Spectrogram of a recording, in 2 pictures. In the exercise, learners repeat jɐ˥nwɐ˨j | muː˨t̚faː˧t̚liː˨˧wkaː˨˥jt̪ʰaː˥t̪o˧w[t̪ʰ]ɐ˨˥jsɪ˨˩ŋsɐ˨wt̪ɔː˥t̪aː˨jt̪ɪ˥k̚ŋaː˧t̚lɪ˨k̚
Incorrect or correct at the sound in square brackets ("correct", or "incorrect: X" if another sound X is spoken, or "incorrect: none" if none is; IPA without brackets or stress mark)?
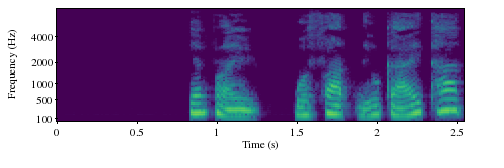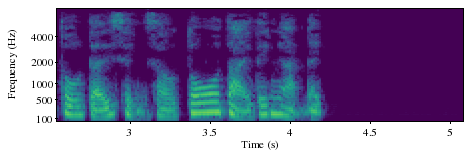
incorrect: t̪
